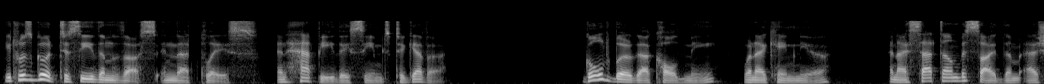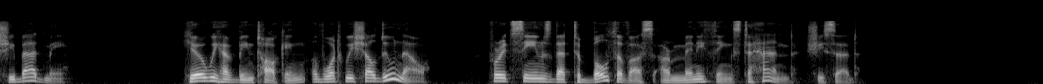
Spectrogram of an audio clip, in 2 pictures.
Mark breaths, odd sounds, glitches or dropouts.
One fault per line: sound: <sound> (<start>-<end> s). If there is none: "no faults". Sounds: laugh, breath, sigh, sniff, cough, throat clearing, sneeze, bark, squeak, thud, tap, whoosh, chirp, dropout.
no faults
